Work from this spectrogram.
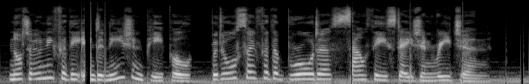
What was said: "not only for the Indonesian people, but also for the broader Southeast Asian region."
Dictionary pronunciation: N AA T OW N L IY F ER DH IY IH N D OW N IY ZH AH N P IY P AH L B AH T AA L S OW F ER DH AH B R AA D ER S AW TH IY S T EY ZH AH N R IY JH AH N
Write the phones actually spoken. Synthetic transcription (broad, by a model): N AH T OW N L IY F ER DH IY IH N D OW N IY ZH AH N P IY P AH L B AH T AA L S OW F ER DH AH B R AA D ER S AW TH IY S T EY ZH AH N R IY JH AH N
